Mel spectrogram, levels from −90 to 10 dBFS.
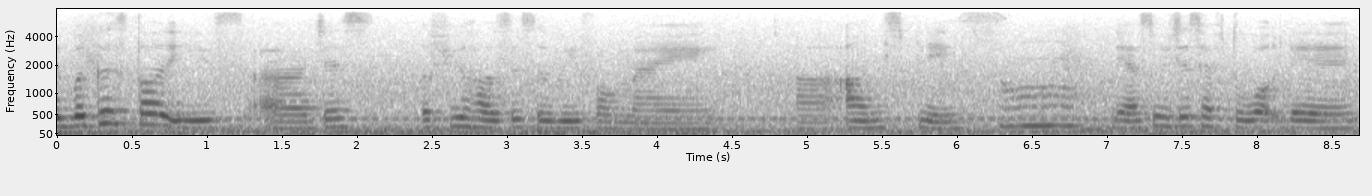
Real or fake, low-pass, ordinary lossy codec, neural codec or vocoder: real; 7.2 kHz; none; none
